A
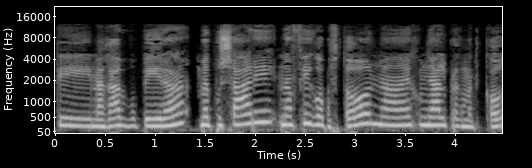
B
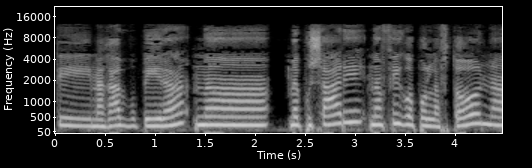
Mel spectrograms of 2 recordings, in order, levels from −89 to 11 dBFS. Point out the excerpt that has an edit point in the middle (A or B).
A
